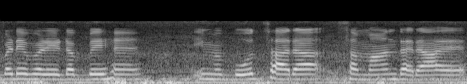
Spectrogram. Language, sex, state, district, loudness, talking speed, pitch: Hindi, female, Haryana, Charkhi Dadri, -13 LUFS, 130 wpm, 230 Hz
